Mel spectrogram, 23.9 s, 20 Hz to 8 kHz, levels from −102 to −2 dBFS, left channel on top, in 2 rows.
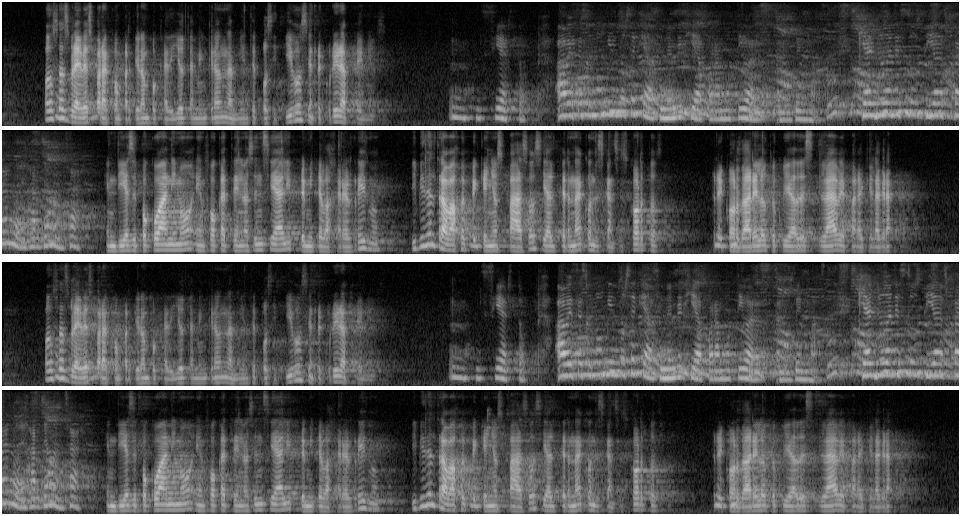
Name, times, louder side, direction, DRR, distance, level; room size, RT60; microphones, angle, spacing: voice 1, 0.5-4.7 13.3-16.7 17.1-20.2 20.9-23.1, left 4 dB, 70° left, 9 dB, 1.4 m, -35 dB
voice 2, 5.6-13.0 17.8-17.9 20.9-21.2, right 1 dB, 40° right, 7 dB, 1.8 m, -39 dB
Yell / Cheering, 6.9-13.1, equal, 15° right, 4.1 m, -44 dB
29.5 x 26.5 x 7.0 m, 1.0 s
head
